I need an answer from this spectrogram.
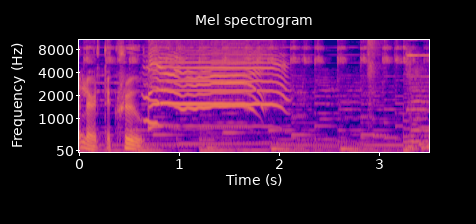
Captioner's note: The twins making kirby noises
